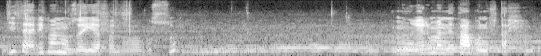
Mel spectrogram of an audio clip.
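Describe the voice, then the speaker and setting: A woman's voice: mid-range voice, expressive, fairly quick, over loud music. A young woman with an Egyptian accent, chatting casually to viewers as she unboxes snacks and counts items aloud. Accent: Egyptian Arabic. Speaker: family vlogger and mother. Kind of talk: casual unboxing vlog chat.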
